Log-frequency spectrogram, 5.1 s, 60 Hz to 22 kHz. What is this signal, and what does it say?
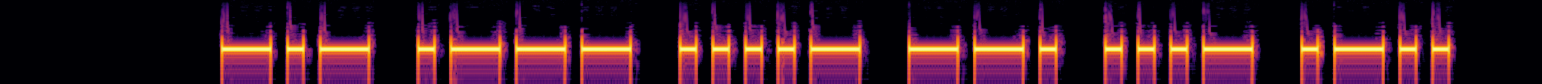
Morse code, heard as a keyed tone, about 22 wpm, 700 Hz. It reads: KJ4GVL
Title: USA Call Signs Repeated 3x 22wpm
